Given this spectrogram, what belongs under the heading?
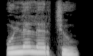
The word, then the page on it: ಉಳ್ಳಲರ್ಚು: Kannada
